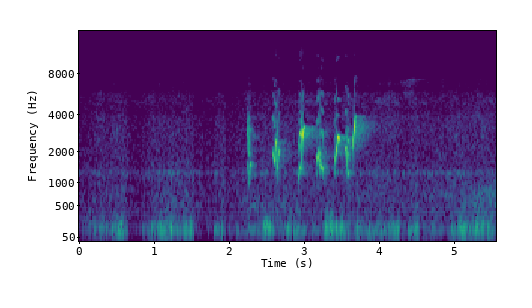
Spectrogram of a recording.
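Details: Bulbul trapping lure call meant to bring down the local territorial bird: a fast bubbling phrase of bright chirps and short whistles, with soft low thumping sounds underneath throughout.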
